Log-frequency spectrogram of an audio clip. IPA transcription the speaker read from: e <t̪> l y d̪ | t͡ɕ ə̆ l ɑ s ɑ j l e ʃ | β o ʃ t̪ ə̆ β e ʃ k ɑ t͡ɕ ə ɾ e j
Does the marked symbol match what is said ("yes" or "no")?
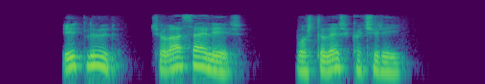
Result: yes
